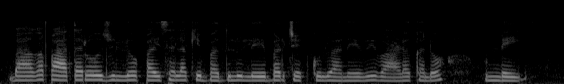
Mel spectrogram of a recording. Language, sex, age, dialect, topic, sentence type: Telugu, female, 18-24, Telangana, banking, statement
